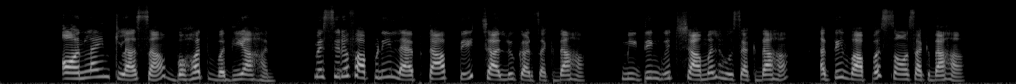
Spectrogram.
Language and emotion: Punjabi, happy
